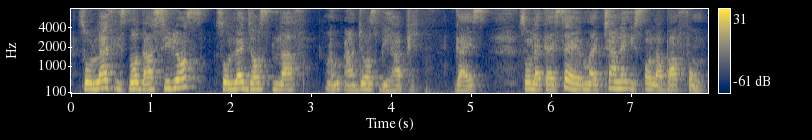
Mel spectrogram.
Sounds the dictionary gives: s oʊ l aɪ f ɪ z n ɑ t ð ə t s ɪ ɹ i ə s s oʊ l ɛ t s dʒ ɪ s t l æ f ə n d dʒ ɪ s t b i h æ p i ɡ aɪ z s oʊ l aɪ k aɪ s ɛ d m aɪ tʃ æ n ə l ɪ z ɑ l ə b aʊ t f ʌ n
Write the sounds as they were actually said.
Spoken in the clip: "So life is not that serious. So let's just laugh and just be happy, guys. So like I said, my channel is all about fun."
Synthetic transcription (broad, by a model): s oʊ l aɪ f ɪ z n ɑ t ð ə t s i ɹ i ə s s oʊ l ɛ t dʒ ɪ s t l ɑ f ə n dʒ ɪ s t b i h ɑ p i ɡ aɪ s s oʊ l aɪ k aɪ s ɛ d m aɪ tʃ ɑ n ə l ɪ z ɑ l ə b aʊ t f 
